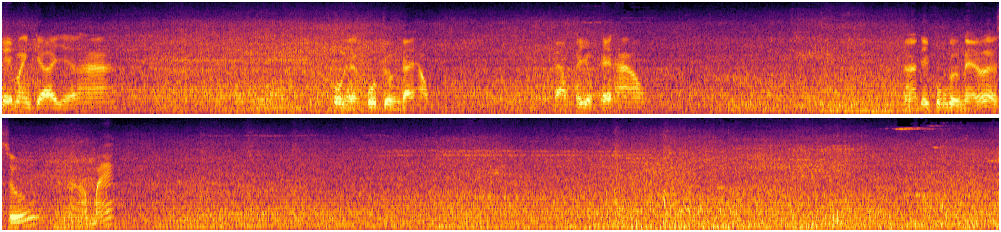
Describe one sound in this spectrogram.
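Motorbikes and cars rumble past steadily along a busy street outdoors.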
